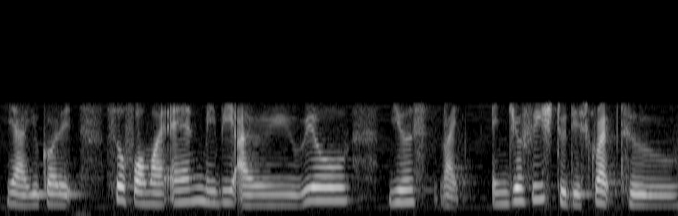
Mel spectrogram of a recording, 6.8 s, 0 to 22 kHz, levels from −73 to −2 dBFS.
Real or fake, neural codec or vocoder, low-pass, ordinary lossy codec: real; none; 3.6 kHz; none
